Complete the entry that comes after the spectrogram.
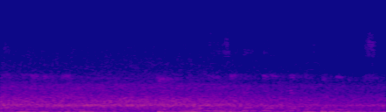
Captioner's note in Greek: χειροκρότημα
